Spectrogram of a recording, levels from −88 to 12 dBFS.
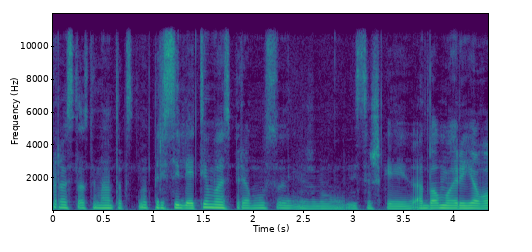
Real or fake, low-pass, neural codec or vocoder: fake; 10.8 kHz; codec, 44.1 kHz, 3.4 kbps, Pupu-Codec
